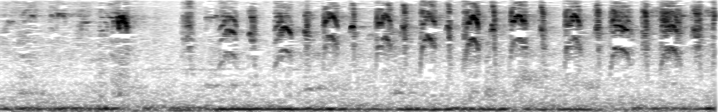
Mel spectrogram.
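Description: A male Crested Jay gives a fast run of sharp, high chirping notes, several each second, over a low steady hum.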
